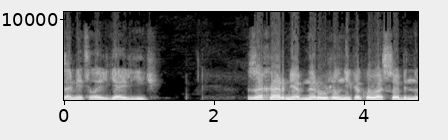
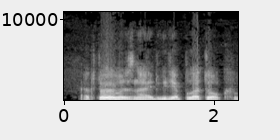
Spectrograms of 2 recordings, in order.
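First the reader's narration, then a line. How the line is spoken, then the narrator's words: Grumbling. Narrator (Russian): ворчал он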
